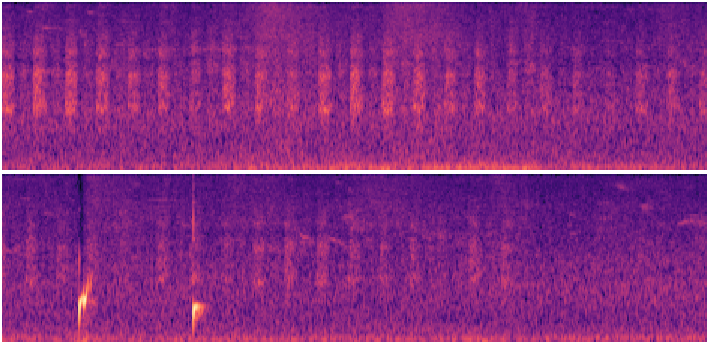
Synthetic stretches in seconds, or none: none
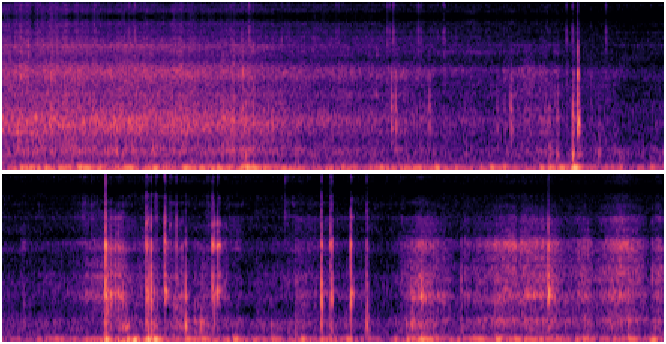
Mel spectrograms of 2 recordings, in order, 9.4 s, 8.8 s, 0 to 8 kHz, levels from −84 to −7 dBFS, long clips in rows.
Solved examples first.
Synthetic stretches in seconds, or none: 4.1-7.3 (codec, SNAC)

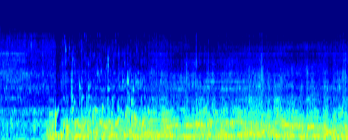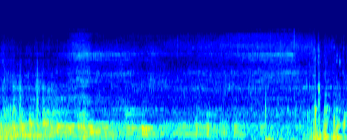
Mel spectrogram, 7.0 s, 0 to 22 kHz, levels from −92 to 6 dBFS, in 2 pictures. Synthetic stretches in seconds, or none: 1.5-5.7 (codec, SNAC)

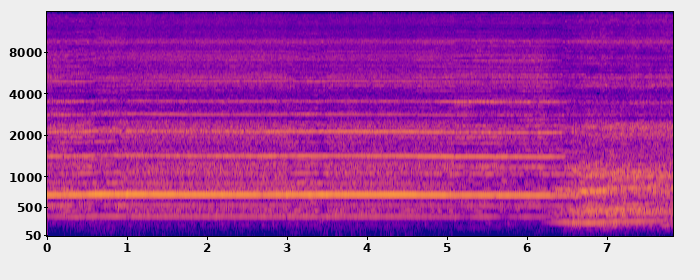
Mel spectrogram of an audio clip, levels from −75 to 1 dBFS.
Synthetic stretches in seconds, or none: 0.0-1.0 (codec, SNAC); 3.0-3.5; 5.1-7.8

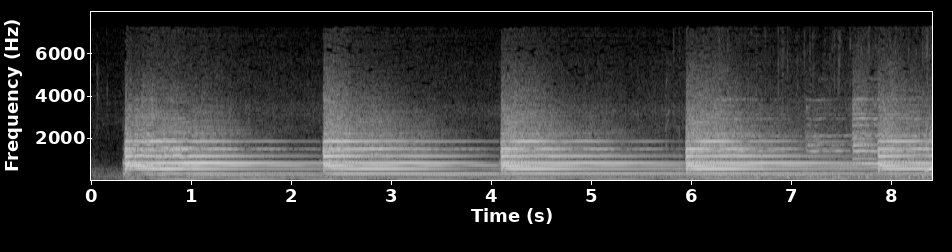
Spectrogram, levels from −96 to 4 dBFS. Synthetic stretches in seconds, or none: 0.4-1.0 (codec, SNAC)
